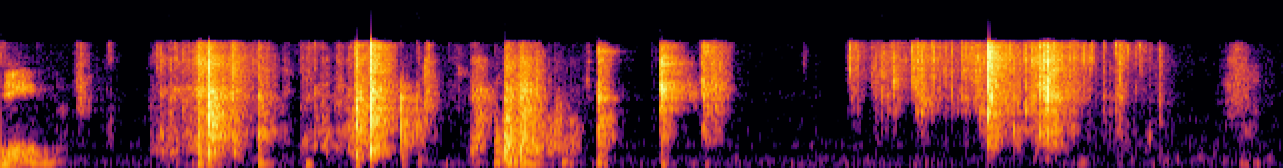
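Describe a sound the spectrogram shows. Plastic wrapping crinkles and rustles as packs are handled.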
